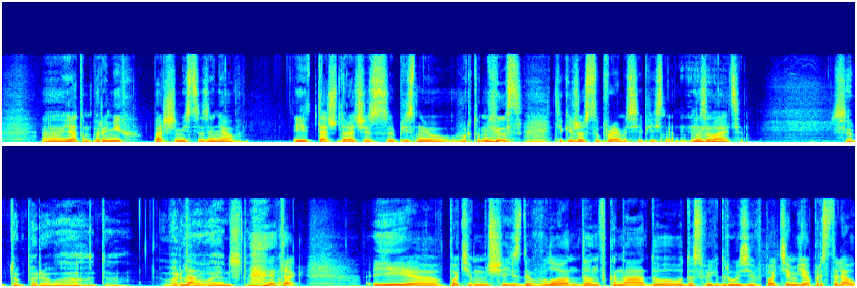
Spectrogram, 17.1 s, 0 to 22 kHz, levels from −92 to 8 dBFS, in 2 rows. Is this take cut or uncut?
cut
